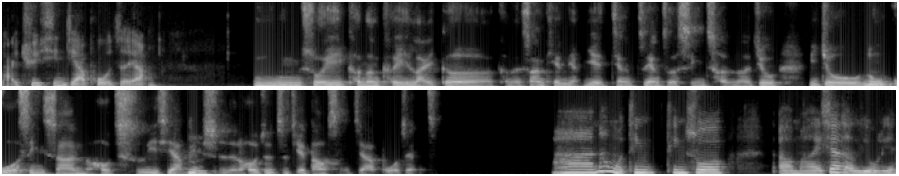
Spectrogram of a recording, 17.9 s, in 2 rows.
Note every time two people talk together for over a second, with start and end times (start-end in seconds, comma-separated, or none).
none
